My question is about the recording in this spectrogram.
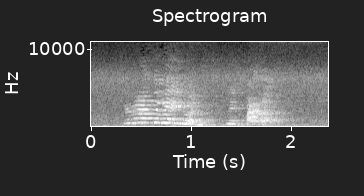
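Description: Baby monkey crying in high-pitched squeals: one long call that falls in pitch at its end, then a shorter, harsher one near the end.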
